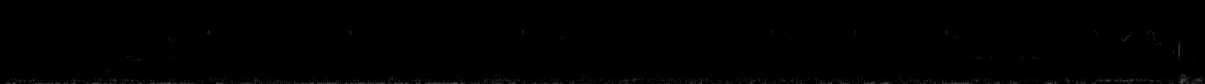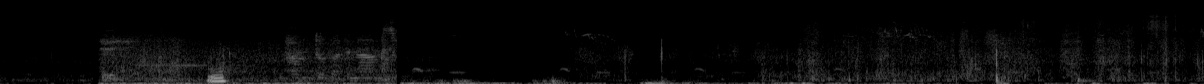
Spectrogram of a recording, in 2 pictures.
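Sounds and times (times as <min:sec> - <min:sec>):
faint songbird chirps: 0:00.1 - 0:13.0, 0:16.0 - 0:24.0.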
